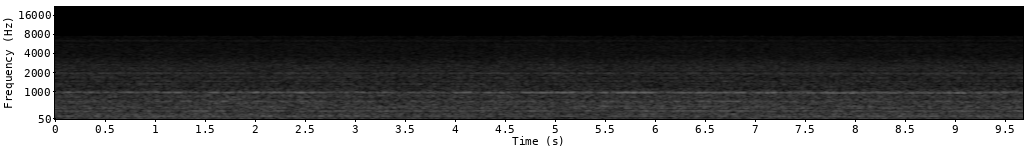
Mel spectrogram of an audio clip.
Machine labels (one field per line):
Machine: fan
